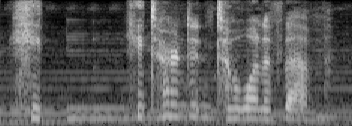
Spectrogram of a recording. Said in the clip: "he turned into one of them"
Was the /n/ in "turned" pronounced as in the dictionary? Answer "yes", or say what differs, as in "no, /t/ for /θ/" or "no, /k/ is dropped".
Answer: yes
